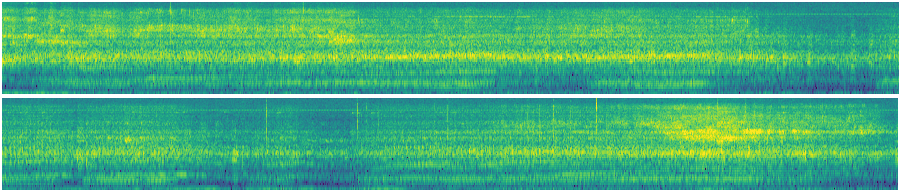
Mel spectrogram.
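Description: Go-kart heard from on board while driving laps, its drive note rising and falling with speed through the corners, with brief drops in level about eight and twelve seconds in as it slows.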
